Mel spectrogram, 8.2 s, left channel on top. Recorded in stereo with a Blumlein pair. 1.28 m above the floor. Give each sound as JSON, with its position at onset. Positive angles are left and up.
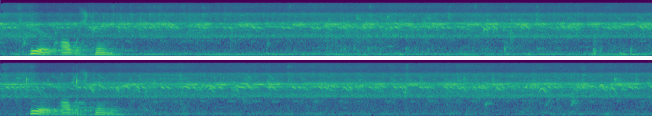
{"t": 0.4, "sound": "a man speaking", "azimuth_deg": 10, "distance_m": 2.0}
